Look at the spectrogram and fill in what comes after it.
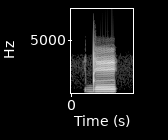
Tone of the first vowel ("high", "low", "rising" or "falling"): high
